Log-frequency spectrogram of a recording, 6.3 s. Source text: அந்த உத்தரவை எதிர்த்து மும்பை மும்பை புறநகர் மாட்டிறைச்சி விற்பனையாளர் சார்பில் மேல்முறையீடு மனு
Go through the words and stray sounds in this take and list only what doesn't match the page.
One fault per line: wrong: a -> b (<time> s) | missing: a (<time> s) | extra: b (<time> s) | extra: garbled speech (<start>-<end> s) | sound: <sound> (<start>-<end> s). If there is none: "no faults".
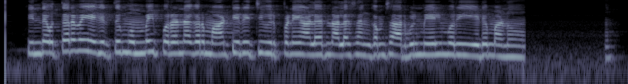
wrong: அந்த -> இந்த (0.3 s)
missing: மும்பை (1.5 s)
extra: நல சங்கம் (3.3 s)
